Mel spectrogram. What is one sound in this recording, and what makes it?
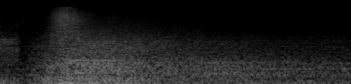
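A magical whoosh bursts out as a spell is cast.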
